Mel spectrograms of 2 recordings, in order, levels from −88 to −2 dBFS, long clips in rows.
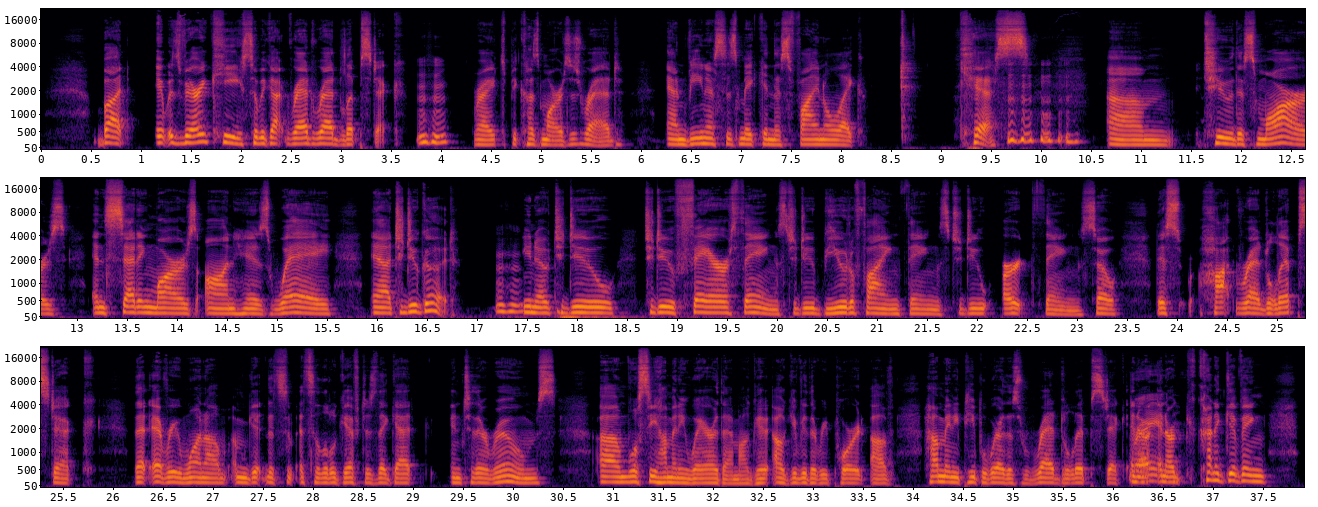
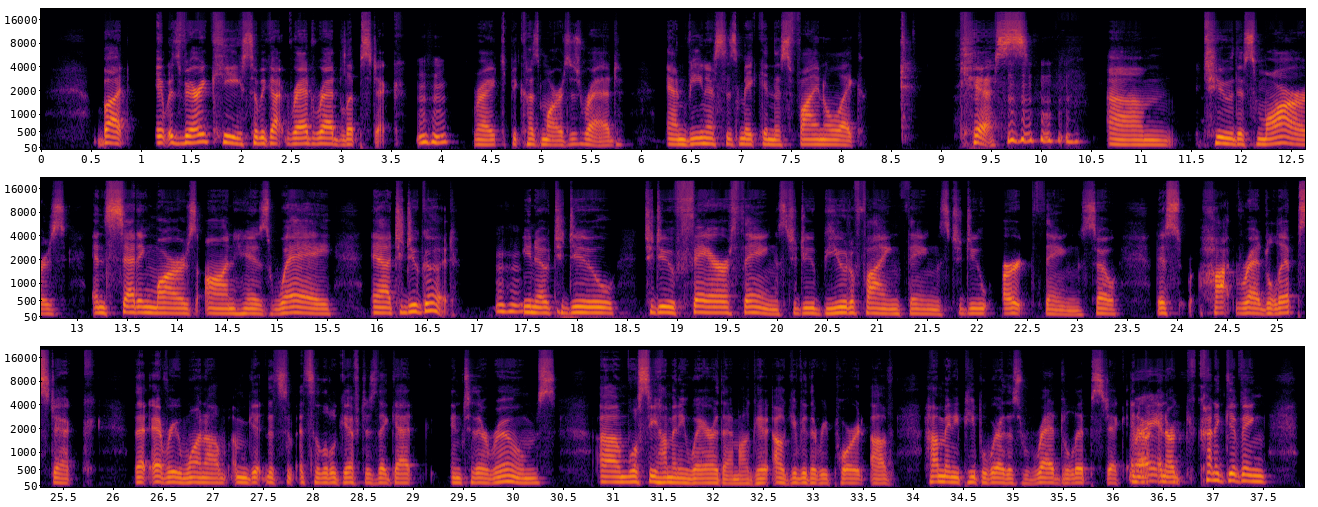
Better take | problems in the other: first | garbled, watery; slightly

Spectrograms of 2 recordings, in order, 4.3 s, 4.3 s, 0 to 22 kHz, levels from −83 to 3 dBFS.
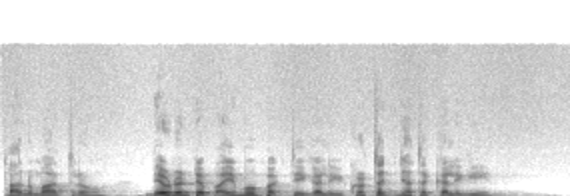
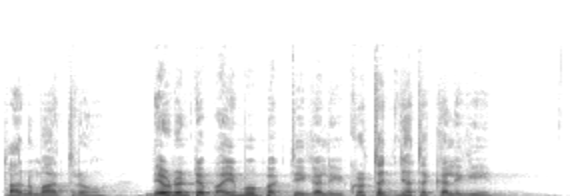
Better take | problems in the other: second | hiss; noticeable; throughout; 20 dB below the speech

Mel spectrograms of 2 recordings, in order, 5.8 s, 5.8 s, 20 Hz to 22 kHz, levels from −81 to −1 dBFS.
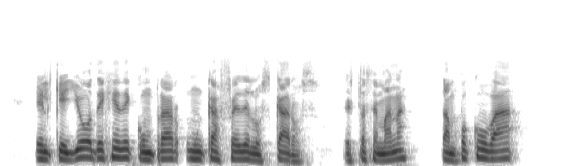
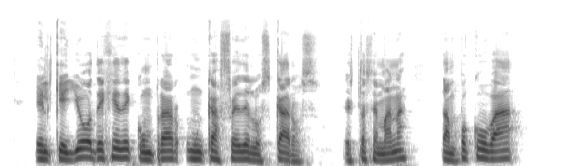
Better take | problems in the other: second | muffled; slightly; fading above 3.5 kHz

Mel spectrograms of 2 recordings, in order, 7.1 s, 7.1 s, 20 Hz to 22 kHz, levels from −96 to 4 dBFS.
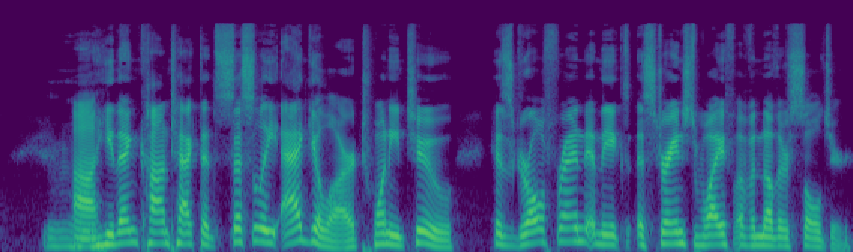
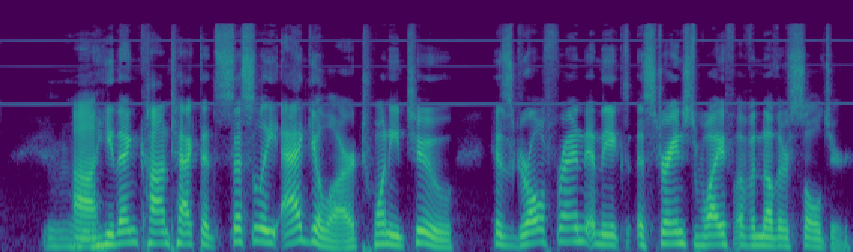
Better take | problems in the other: first | high-pitched whine; faint; throughout; 4 kHz, 35 dB below the speech

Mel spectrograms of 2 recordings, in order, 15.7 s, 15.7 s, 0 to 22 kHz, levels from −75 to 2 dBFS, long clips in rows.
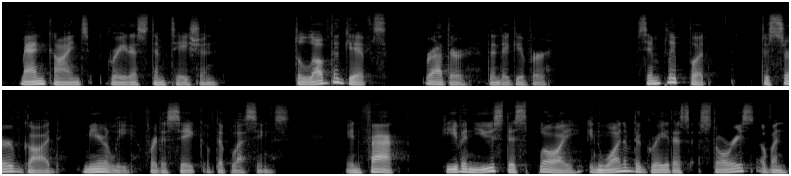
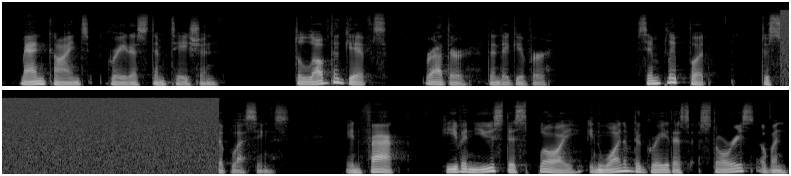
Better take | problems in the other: first | audio cutting out; filled with static; at 8 s for 2.5 s

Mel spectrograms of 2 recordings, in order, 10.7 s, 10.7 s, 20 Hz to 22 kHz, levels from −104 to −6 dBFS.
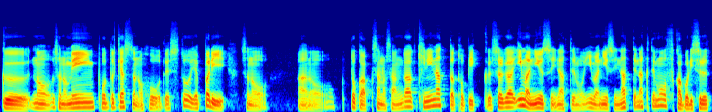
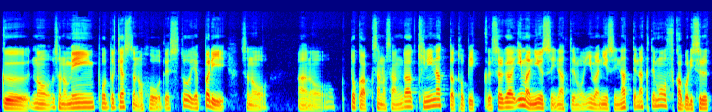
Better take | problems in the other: second | muffled; very slightly; fading above 4 kHz

